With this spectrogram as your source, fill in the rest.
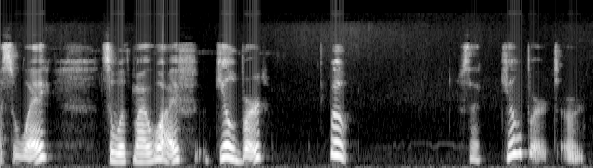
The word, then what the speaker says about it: Gilberte: The name is French, and it's pronounced in the original French dialect as Gilbert. But in the common English, or say modern English pronunciation, it could be announced as Gilberta.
